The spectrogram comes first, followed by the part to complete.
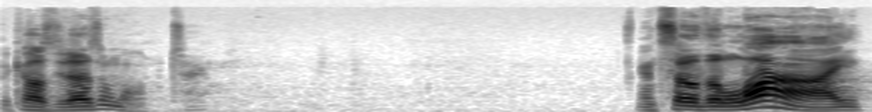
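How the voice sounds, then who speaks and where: Speaking slowly at a medium pitch, this pastor delivers a sermon full of animated storytelling. He tends to repeat words when starting phrases, and for emphasis he lowers his voice to a hushed intensity.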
